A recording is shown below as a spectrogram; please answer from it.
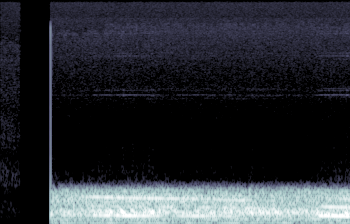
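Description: A blue whale call, played ten times faster than life, comes through as a continuous deep moan. Several steady tonal bands hum beneath a rough, rumbling texture for the full few seconds.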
